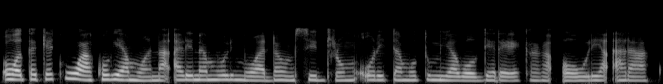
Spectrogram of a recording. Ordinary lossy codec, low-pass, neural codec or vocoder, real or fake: none; 5.4 kHz; codec, 24 kHz, 1 kbps, SNAC; fake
